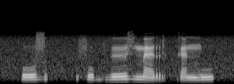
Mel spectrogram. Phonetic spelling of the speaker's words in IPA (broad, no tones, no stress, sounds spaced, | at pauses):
o z | f o bʱ øː z m æ r kː æ n m u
